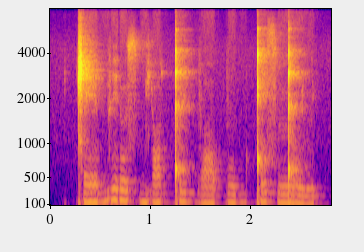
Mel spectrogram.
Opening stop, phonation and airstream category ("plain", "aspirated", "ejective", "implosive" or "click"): click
